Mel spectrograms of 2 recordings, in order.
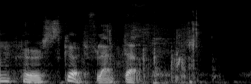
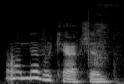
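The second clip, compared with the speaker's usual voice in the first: puffing; 7 semitones higher, 4 dB quieter than usual. Acted. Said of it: "puffed Alice".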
